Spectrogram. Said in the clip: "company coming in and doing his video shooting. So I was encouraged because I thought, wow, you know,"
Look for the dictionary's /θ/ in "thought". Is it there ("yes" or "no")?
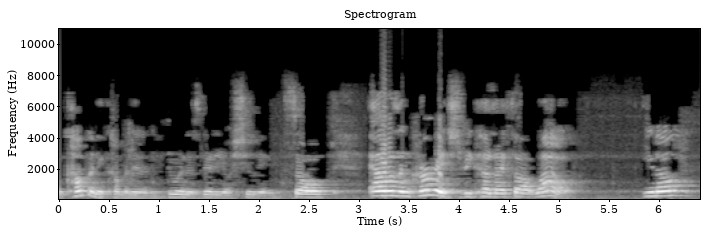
yes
